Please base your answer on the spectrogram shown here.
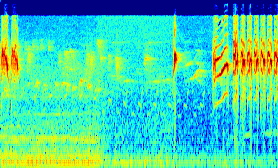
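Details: Crimson sunbird calling to a rival male: a brief burst of high, sharp chips opens, a low hum fades after a second and a half, then isolated high notes give way to a fast, evenly pulsed series of piercing chips.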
